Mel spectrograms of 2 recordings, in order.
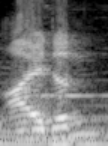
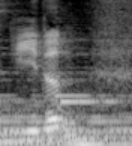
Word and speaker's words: Eden: can be fed to Iden Eden sorry keep mispronouncing it it's Eden so if you hav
